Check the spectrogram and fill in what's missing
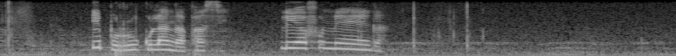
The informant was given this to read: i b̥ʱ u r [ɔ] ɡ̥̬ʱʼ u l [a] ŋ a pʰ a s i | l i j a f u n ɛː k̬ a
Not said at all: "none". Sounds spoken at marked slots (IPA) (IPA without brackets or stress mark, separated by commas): u, a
